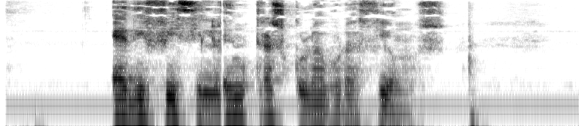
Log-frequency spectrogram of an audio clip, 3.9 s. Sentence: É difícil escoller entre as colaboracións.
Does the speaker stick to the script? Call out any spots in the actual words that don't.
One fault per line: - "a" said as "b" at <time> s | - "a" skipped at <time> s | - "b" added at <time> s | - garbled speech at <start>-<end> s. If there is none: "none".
- "escoller" skipped at 1.4 s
